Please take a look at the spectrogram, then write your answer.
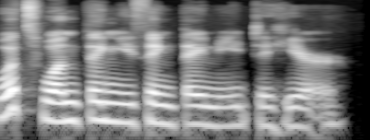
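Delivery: normal talking voice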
